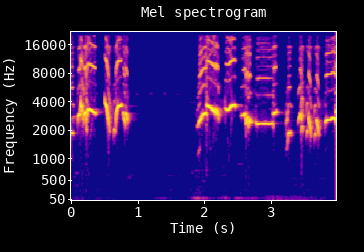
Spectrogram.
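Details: Oriental magpie-robin giving a loud 'ngeplong' fighting song used as bait to provoke other magpie-robins: a short burst of sharp whistled and buzzy notes, a one-second silence, then a dense run of varied high whistles and trills.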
